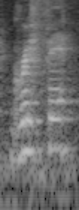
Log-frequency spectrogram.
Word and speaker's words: Griffith: Griffith. Come on. Yeah. Griffith. Griffith. It's the Yeah, it's spelled Gruffford, but it's the Welsh spelling.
